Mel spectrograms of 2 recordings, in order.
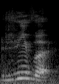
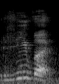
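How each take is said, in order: Both takes have the same delivery.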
